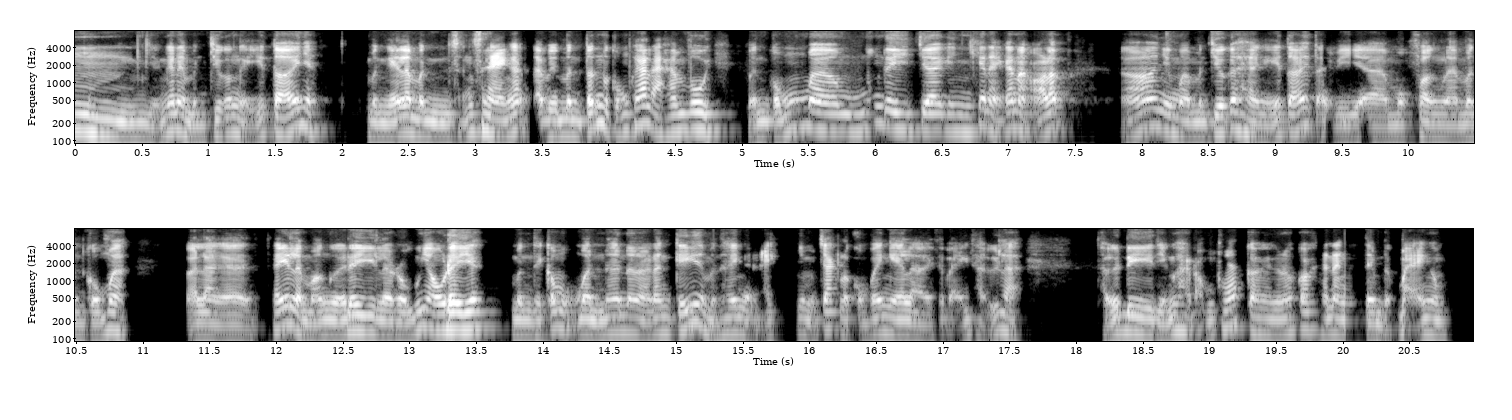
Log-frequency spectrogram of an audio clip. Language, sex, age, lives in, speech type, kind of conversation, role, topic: Vietnamese, male, 25-29, Vietnam, conversation, advice, user, Vì sao càng lớn tuổi bạn càng thấy khó kết bạn mới, và bạn muốn kết bạn để làm gì?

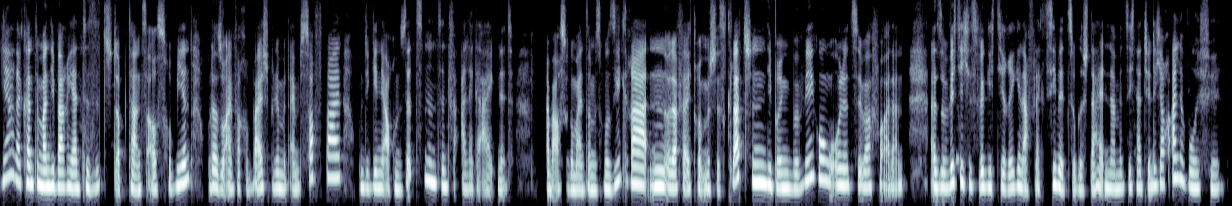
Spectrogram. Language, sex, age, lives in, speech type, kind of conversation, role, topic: German, female, 30-34, Germany, read, expert-assistant, expert, Wie kann man am besten den Alltag gestalten, um gesund zu bleiben – gibt es einfache Tricks oder Pläne, die wirklich helfen?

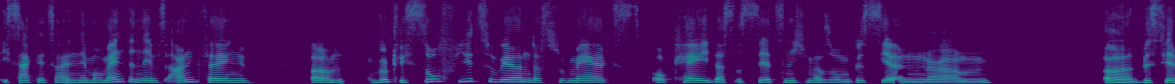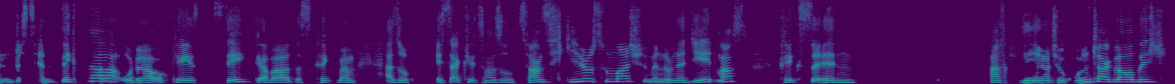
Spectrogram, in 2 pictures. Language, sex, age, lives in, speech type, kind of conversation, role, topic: German, male, 18-19, Germany, conversation, unstructured, none, Wie beeinflusst Sport deine Stimmung?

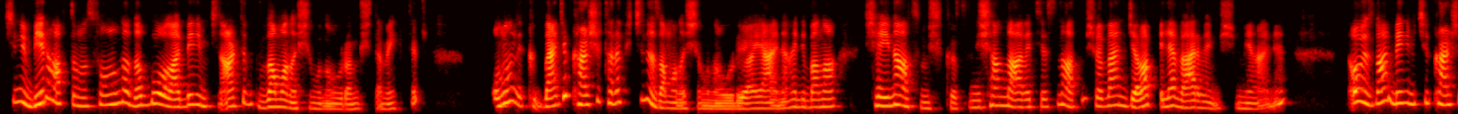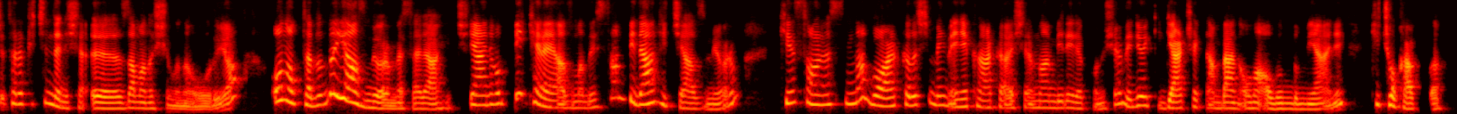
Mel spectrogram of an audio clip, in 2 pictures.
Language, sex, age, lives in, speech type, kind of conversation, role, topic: Turkish, female, 25-29, Germany, conversation, advice, user, Sosyal bağlantıları sürdürmek için düzenli iletişim alışkanlığı nasıl edinebilirim?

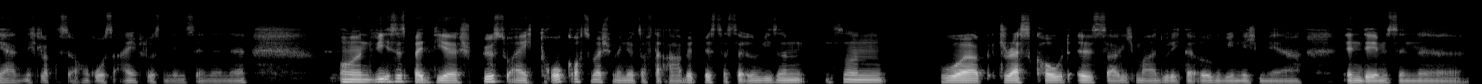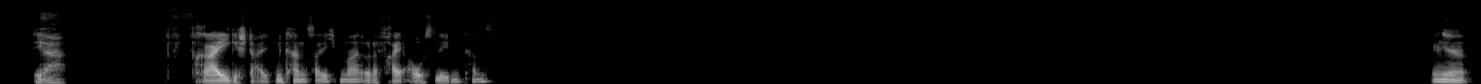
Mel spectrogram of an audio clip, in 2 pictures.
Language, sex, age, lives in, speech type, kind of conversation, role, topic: German, male, 25-29, Germany, conversation, podcast, host, Wie hat sich dein Kleidungsstil im Laufe der Jahre verändert?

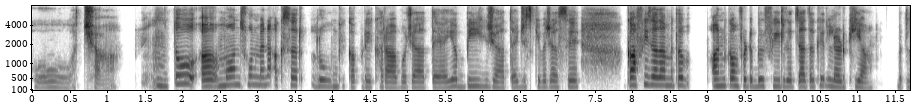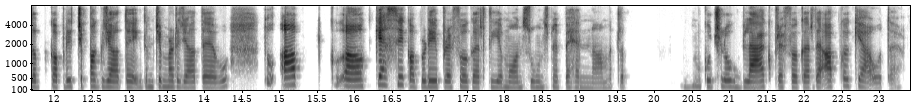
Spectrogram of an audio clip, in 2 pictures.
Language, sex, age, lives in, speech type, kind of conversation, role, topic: Hindi, female, 25-29, India, conversation, podcast, host, Monsoon आते ही आपका रोज़ का रूटीन कैसे बदल जाता है?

